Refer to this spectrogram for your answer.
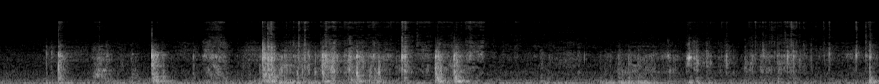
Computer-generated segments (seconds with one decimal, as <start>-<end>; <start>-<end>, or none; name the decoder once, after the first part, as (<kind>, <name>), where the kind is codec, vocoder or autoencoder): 2.9-6.1 (vocoder, Vocos)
